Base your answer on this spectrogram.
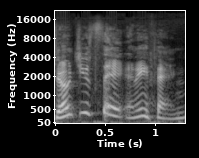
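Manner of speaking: put-on slow, drawn-out teenage girl voice. Joking that both speakers act like a couple of teenagers: imitating teenagers. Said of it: "we're like a couple of teenagers".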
